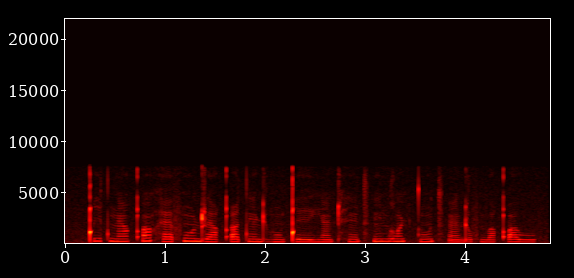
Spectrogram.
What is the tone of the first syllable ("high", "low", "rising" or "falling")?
high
